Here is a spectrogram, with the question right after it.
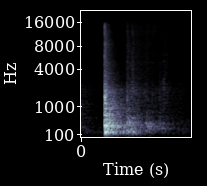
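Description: A heavy packed cardboard carton with a heavy item inside is dropped during a drop test, landing with a sudden, heavy thud that fades out over about a second. The carton is dropped on its side and on its head, and the contents inside do not move.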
